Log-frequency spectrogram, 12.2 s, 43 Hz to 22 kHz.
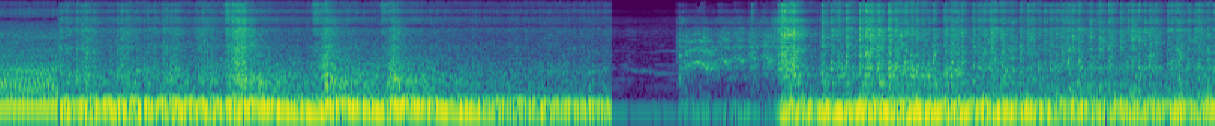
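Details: Refreshed 350 V8 pulled from a Pure Stock race car to fix issues: catches within a second, rumbles and revs in strong even pulls, briefly cuts out and restarts; runs cleanly.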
